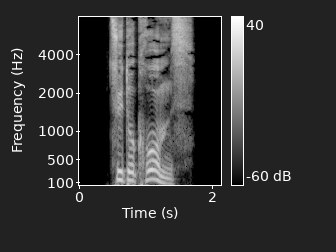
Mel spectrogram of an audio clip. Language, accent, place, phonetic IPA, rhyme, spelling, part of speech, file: German, Germany, Berlin, [t͡sytoˈkʁoːms], -oːms, Zytochroms, noun, De-Zytochroms.ogg
- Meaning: genitive singular of Zytochrom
